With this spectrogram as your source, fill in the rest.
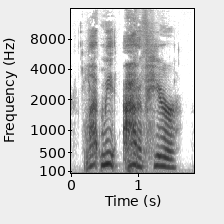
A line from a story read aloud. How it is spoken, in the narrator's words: He muttered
